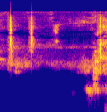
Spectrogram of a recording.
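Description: Close-miked chewing of a garlic-topped oyster: a few sharp, wet mouth clicks, about three in two seconds, with a short hum from the eater near the end.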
